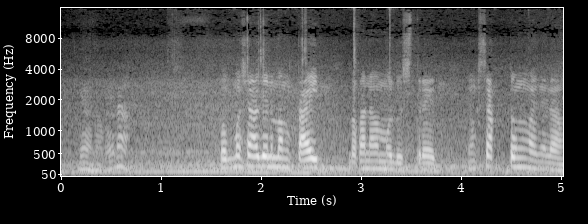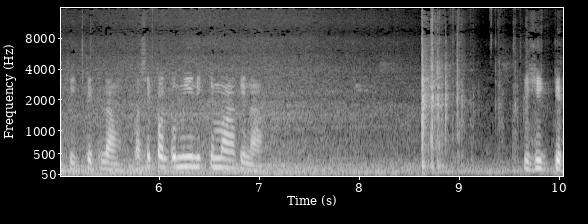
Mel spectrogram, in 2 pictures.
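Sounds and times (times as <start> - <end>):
metal tool clinking on bolts: 1.7 - 3.5.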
